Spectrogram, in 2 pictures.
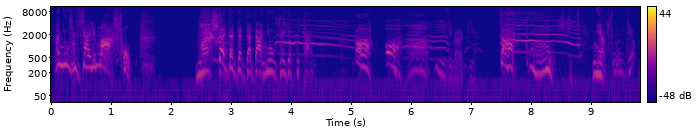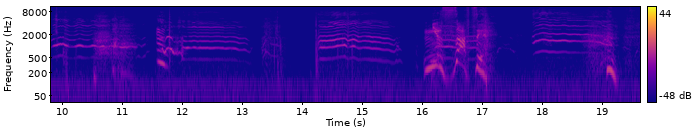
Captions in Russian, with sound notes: Они уже взяли Машу! — Машу?! — Да-да-да-да-да. Они уже её пытают. (женские крики) — Ох! Ох! Изверги! Так мучать нежную девочку! (женские крики и плач) Мерзавцы! (крики продолжаются)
